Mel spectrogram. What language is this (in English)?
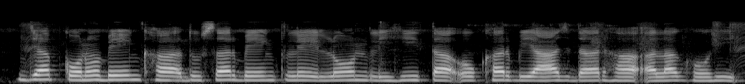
Chhattisgarhi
